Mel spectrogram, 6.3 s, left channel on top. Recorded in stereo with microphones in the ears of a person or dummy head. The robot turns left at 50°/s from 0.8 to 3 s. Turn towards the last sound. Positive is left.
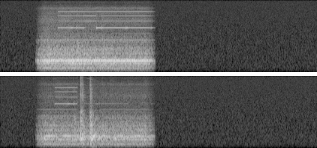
No sound to turn to.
